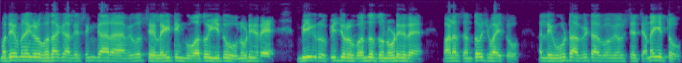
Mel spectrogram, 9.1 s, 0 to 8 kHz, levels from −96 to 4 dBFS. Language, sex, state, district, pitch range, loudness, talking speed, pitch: Kannada, male, Karnataka, Shimoga, 130-145 Hz, -17 LUFS, 130 wpm, 135 Hz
